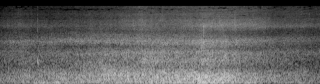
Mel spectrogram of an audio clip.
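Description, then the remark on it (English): Ocean waves wash in a steady, broad roar that swells and recedes, the surf building to a peak near the middle before easing off, with some wind noise and no voices. “is an ocean wave breathing guided meditation.”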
